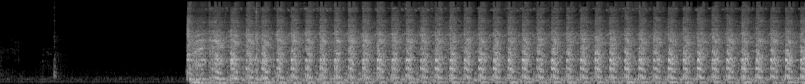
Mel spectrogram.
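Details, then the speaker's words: Suzuki Samurai rock crawler engine newly converted to propane: after a short silence the starter cranks evenly about three pulses a second, never catching; an open vacuum port left unplugged is leaking vacuum. "I have vacuum problems everywhere I thought that was only going into water but that is pulling vacuum and that's a another plug down here"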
